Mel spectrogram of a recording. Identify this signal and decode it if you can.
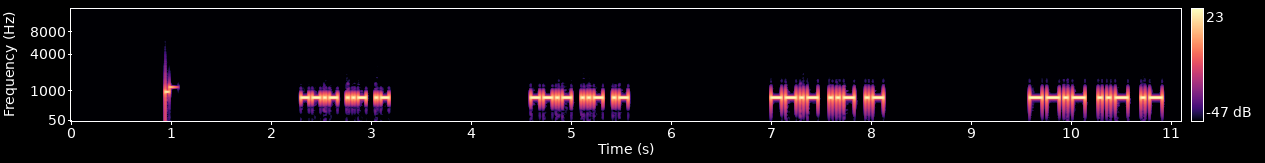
Morse code, heard as a keyed tone, about 37 wpm, 700 Hz. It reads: QUA QUA QUA QUA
